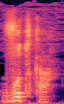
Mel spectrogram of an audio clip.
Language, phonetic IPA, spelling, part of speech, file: Polish, [ˈvutka], wódka, noun, Pl-wódka.ogg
